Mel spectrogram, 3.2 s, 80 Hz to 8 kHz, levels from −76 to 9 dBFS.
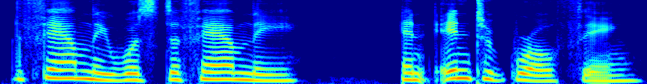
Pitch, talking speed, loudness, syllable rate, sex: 230 Hz, 150 wpm, -19 LUFS, 5.3 syllables/s, female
